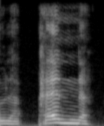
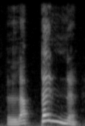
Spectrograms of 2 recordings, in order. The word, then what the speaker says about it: la peine: Faire de la peine à quelqu'un. You've got a picture of a pen because that's how you pronounce la peine.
